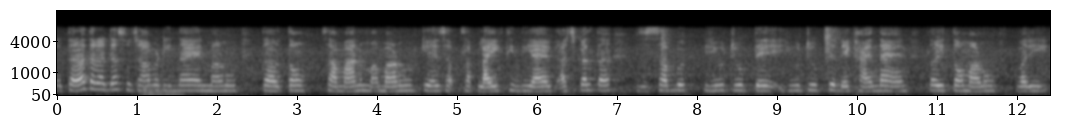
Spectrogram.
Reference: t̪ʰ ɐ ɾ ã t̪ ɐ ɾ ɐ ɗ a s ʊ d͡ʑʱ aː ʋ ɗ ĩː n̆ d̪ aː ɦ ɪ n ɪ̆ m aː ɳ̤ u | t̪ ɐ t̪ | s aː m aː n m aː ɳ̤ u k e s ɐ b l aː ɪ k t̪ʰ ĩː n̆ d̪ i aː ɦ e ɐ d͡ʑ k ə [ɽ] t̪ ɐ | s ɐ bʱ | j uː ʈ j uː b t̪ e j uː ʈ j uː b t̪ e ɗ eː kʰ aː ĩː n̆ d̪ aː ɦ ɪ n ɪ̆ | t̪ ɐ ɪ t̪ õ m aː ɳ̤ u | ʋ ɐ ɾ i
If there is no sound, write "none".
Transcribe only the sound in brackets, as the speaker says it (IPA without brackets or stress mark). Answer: l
